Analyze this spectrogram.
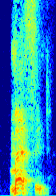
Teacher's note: i'm saying that the stress goes in the first syllable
